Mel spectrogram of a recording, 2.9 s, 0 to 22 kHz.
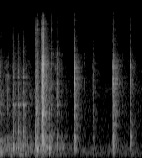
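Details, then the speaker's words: Heebie Jeebies Construct-A-Clock pendulum kit, freshly assembled, running normally. Sharp, dry ticks alternate loud and soft in a steady tick-tock, about 1.5 Hz. The pendulum length can be adjusted. "there we have it that's a clock ticking away there and this this just clock ticks there one and a half foot you can hear that ticking"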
